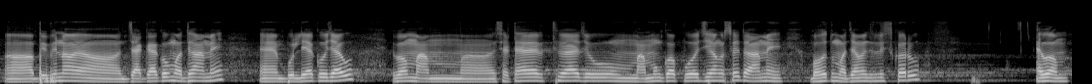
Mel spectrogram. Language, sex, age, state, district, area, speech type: Odia, male, 18-30, Odisha, Dhenkanal, rural, spontaneous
